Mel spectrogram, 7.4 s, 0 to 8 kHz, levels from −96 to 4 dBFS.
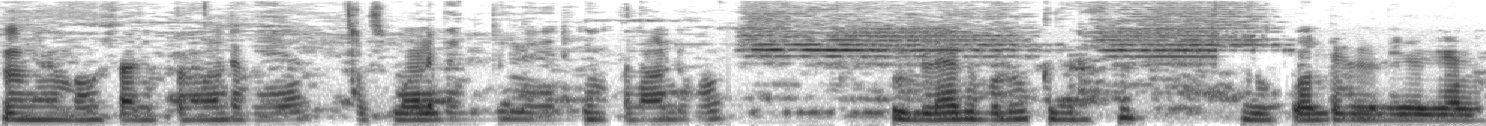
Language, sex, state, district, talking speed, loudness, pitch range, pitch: Hindi, male, Bihar, Darbhanga, 135 wpm, -20 LUFS, 150-165 Hz, 155 Hz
